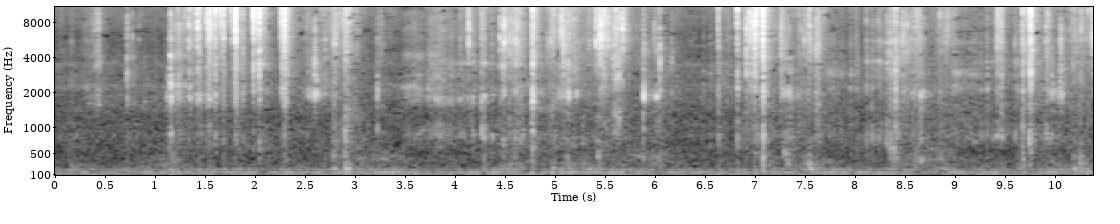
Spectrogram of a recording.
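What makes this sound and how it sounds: A utility knife blade scrapes the mauve outer layer off a solid, hand-sized oval bar of soap with a blue inside. Quiet, crisp, bright scraping and shaving comes in irregular bursts separated by short pauses, over a faint steady low hum.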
